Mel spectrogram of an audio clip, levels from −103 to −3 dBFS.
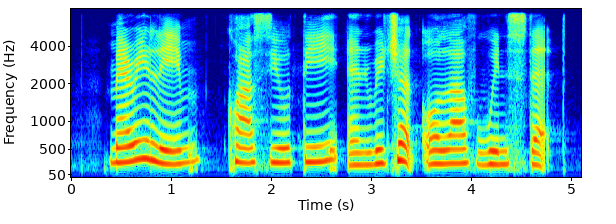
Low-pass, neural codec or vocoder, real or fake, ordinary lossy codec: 7.2 kHz; none; real; none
